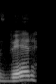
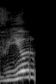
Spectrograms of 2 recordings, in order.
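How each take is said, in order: First: The vowel sounds like the one in 'air'. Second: The vowel sounds like the one in 'ear'. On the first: The speaker calls it right. "ये वेयर है" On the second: The speaker calls it wrong. "इसको वियर मत कहना"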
